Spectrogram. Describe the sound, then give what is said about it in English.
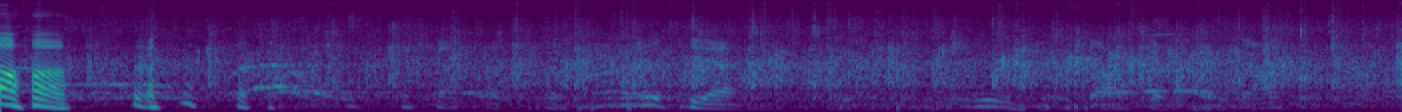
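An audience gives a warm round of applause to welcome a pastor arriving as guest speaker. A steady, moderate clatter of many hands continues throughout, with a voice rising over it at the start and again briefly midway. “I would love if we could just give him a very warm, full clap, standing ovation kind of welcome.”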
